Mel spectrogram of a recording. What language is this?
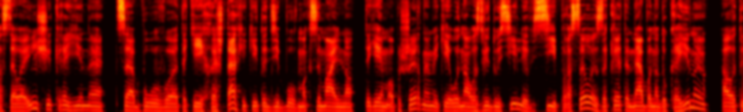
Ukrainian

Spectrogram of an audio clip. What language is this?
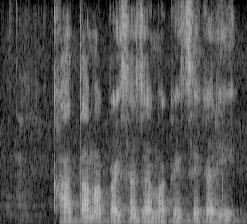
Chhattisgarhi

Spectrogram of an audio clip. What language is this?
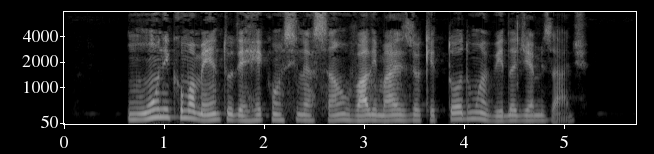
Portuguese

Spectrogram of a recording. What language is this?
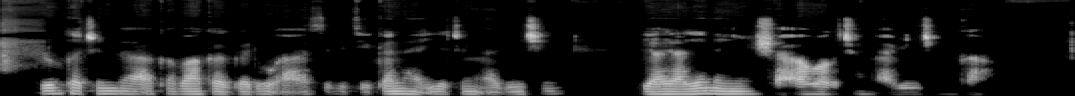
Hausa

